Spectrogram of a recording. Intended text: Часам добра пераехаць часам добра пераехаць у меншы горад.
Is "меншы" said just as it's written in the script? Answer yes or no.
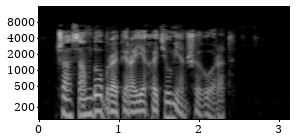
yes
